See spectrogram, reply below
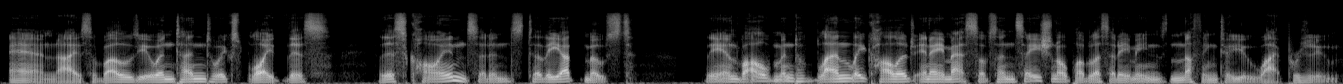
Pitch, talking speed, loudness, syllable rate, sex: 115 Hz, 125 wpm, -21 LUFS, 4.4 syllables/s, male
